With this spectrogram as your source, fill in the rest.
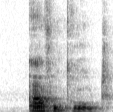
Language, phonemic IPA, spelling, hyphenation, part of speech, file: Dutch, /ˈaː.vɔntˌroːt/, avondrood, avond‧rood, noun, Nl-avondrood.ogg
- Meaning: afterglow (red sky after sunset)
